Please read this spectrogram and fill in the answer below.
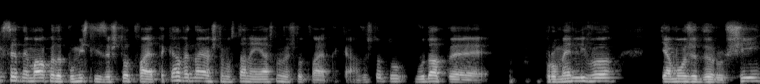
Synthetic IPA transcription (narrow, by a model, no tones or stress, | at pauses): ksɛd̪nɛmalˠkʊd̪ɐpomislizɐʃt̪ɔt̪ovaɛt̪ɐkavɛd̪naɡəʃt̪ɛmʊst̪anɛjasnozɐʃt̪ɔt̪ovaɛt̪ɐ̥ka̰zɐʃt̪ɔt̪ovod̪at̪əɛ | pɾomɛnlivə | t̪jamɔʒɛd̪ɐɾʊʃi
